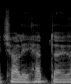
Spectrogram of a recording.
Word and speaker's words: Charlie Hebdo: Just say Charlie Hebdo, that's fine. – Charlie Hebdo.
